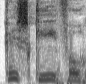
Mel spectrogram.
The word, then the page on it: che schifo: Italian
